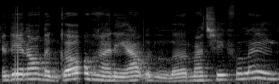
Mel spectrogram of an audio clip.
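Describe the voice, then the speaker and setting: A woman talks with a Georgia accent at a moderate pace. Her tone is animated, with ordinary pitch variation. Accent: Georgia Southern. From US South, rural Georgia. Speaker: vlogger. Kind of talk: casual personal vlog monologue. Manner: animated, chatty.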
